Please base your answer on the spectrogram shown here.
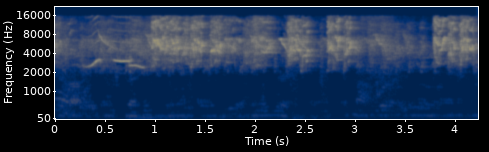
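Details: Oriental magpie-robin (kacer) singing vigorously: one clear whistled sweep early on, then dense scratchy high chatter in bursts, with low murmuring voices underneath.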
